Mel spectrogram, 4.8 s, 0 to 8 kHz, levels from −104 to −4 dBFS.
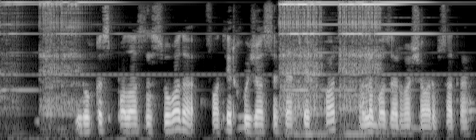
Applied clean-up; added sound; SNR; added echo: classical method log-MMSE.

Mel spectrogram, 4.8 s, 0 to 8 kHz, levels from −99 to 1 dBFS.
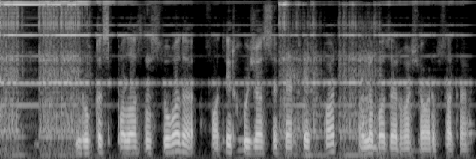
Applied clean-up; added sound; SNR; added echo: neural mask model RNNoise.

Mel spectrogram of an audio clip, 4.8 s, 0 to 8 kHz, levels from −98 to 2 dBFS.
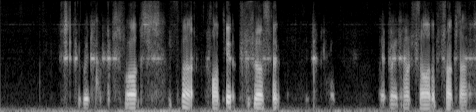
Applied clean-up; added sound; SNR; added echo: neural diffusion model UNIVERSE++.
